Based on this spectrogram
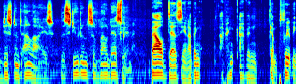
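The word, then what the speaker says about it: Baldesion: It doth concern our distant allies, the students of Baldesian. Baldesian. I've been completely mispronouncing that name then. Baldesian.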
